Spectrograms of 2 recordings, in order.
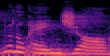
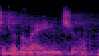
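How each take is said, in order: First: Said in the usual way. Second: Breathy whispered repeat of little angel, the word little barely voiced; whispered tenderly as the Lord's words. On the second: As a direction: hush it to a soft whisper, as if leaning in close.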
